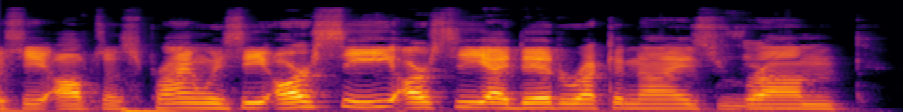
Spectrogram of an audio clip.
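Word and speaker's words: Arcee: like Innovative names though it's literally just the full like written out the word RC like an RC car the letters RC but they spell it a-r-c-e-e so let's talk a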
